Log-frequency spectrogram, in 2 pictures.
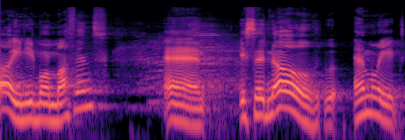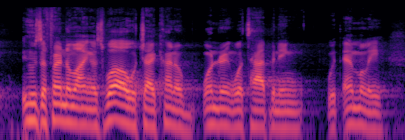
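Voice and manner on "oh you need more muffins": mock, light, teasing, joking, pitched-up delivery. Recounting their answer when asked to come help, retelling a joking reply. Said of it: "I said jokingly".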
